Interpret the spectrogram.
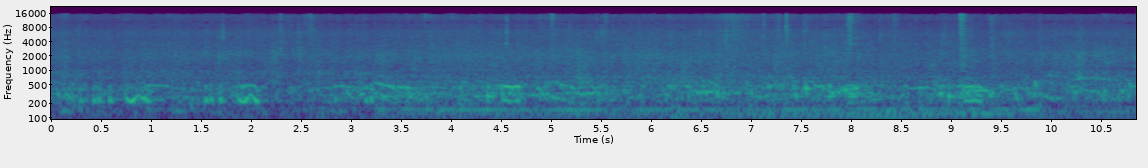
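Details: Domestic fancy pigeons kept at a farm in Bangladesh give a dense, continuous chorus of low, throaty coos, many birds overlapping without pause, over a steady low hum.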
